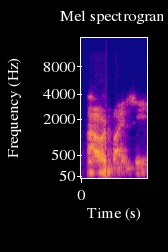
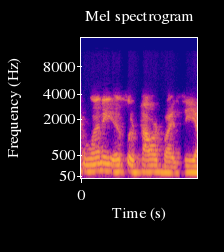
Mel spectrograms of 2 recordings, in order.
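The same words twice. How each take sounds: First: Lower, half-hearted monster truck announcer; a light stab at a booming truck-rally promo. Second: Said in the usual way. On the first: Retold or imitated. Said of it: "I always have the monster truck voice".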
